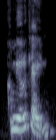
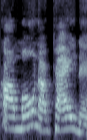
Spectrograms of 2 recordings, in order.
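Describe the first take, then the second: First: The syllables run together at a normal pace. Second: Each syllable is sounded out slowly and separately. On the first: The speaker calls it right. "that's how you say it" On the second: The speaker calls it wrong. "you got to sound out every single syllable"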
